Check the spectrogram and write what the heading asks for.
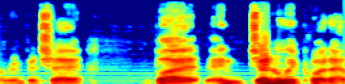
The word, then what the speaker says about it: Rinpoche: the galaxy in which it's pronounced Rinpoche and not Rinpoche.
